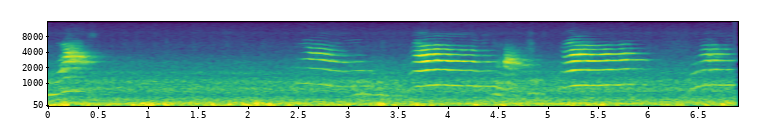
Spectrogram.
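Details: Hungry three-week-old Siamese kitten meowing loudly near its mother cat, about six high, harmonic meows, some short and some drawn out and gently falling, over a steady low background hum.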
